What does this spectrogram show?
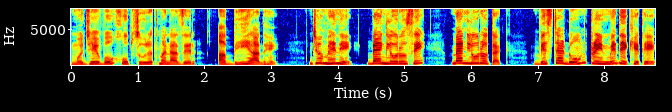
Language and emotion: Urdu, happy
